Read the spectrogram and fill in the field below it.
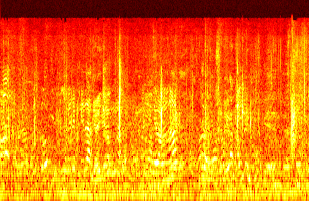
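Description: Boys chatter and call out nearby outdoors.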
